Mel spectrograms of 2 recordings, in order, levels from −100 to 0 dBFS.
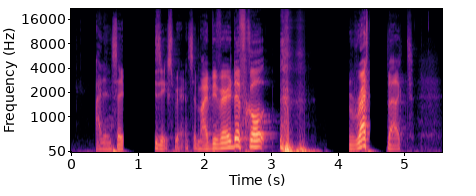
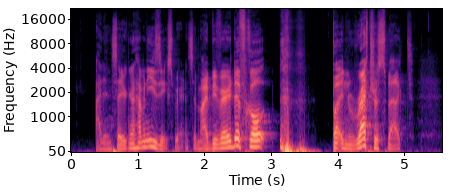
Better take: second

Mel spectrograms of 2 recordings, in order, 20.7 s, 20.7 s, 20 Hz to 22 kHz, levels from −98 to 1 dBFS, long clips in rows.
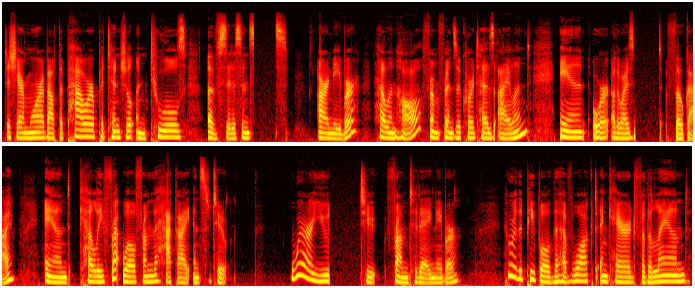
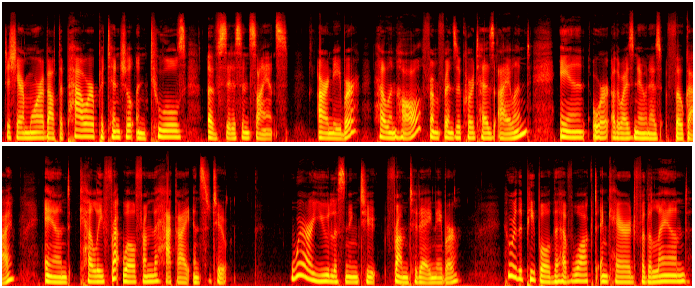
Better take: second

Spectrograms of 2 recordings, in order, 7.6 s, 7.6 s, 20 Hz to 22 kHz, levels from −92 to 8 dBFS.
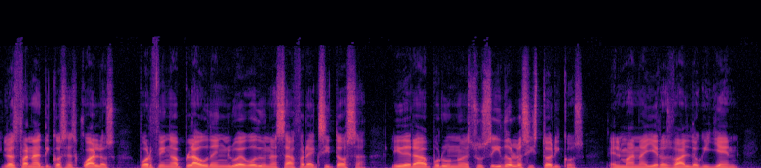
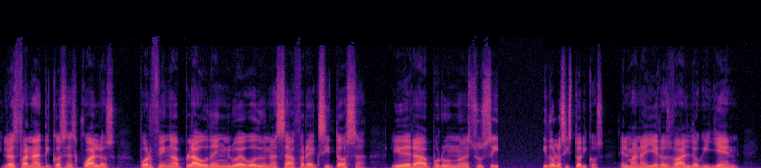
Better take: first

